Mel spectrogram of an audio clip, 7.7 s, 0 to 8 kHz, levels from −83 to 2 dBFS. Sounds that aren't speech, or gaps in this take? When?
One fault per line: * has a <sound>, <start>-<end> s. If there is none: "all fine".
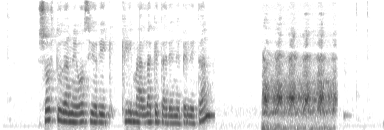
* has a bark, 5.2-6.8 s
